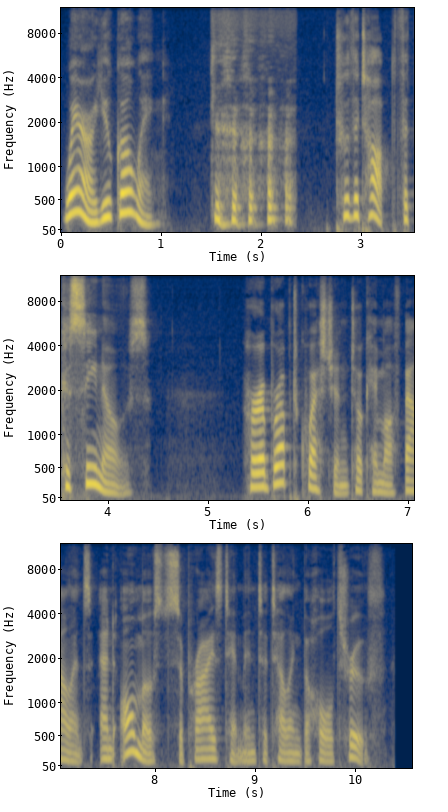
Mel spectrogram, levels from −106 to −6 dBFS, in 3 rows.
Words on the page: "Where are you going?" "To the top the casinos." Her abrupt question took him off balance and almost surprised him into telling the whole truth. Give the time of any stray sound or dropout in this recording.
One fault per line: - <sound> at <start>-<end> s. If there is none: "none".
- laugh at 1.5-2.4 s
